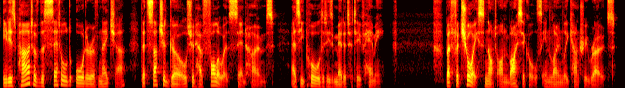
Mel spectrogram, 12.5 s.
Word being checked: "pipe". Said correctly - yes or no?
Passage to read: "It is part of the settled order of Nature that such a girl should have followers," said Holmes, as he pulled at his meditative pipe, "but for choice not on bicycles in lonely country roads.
no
